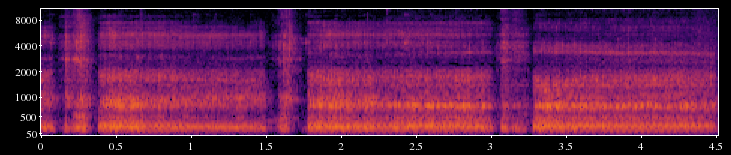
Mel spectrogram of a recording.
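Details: Pet dog growling over a pork trotter snack indoors: three long, low rumbling growls, each lasting over a second, separated by brief pauses, with a steady throaty buzz and no other clear sounds.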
